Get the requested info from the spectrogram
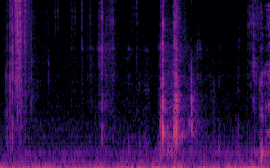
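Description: A person chewing a mouthful of chicken flatbread pizza, with a few soft crunches.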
